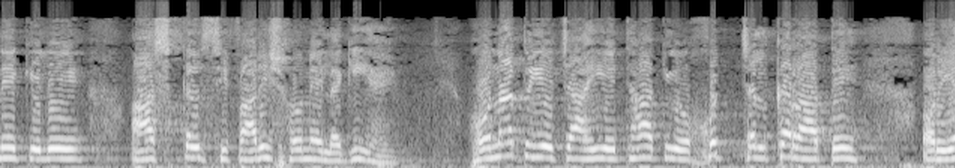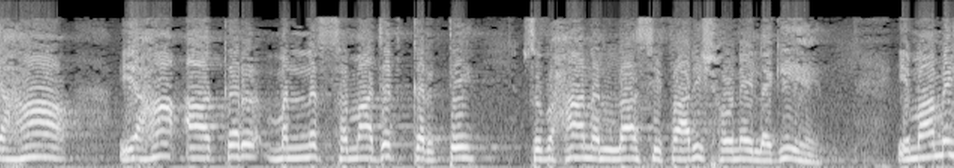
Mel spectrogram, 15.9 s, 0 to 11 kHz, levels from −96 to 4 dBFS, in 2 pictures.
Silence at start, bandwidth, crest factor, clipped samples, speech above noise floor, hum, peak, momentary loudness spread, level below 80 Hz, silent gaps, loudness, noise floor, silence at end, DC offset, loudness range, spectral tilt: 0 s; 11 kHz; 6 dB; 5%; 22 dB; none; 0 dBFS; 10 LU; -28 dBFS; none; -6 LUFS; -28 dBFS; 0 s; under 0.1%; 1 LU; -4 dB/octave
